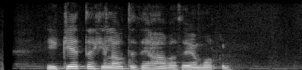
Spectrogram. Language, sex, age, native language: Icelandic, female, 13, Icelandic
